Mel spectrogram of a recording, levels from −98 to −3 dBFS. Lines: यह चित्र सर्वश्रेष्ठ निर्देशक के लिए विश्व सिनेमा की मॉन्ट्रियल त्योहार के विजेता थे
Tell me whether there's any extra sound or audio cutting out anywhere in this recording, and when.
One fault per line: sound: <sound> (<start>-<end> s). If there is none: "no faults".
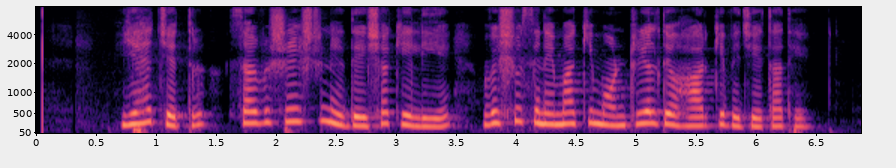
no faults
